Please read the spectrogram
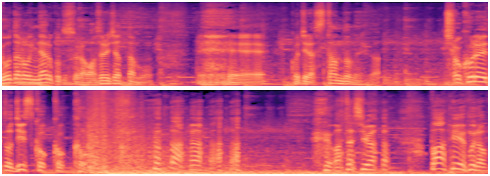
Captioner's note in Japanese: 笑い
